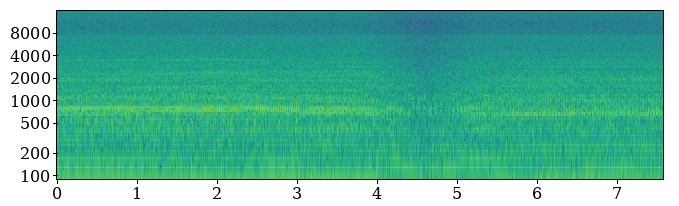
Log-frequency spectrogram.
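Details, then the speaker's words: Honda Element after starter and AC compressor replacement and fixing intake air leaks (replaced hoses, tightened clamps): the idle holds, then sags and dips in pitch before climbing back; the idle surge persists, cause unknown. "it was idling the Third the idle was kind of surging so let's see if that goes away"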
